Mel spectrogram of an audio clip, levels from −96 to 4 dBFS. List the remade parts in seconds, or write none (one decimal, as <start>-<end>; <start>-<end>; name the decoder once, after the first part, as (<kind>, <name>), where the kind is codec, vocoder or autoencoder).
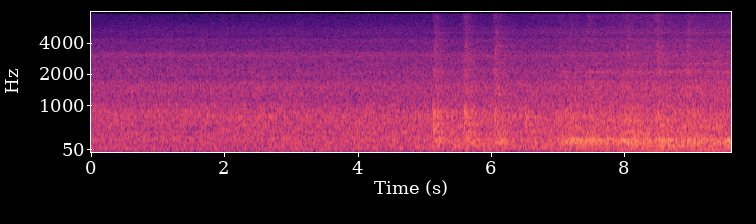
none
